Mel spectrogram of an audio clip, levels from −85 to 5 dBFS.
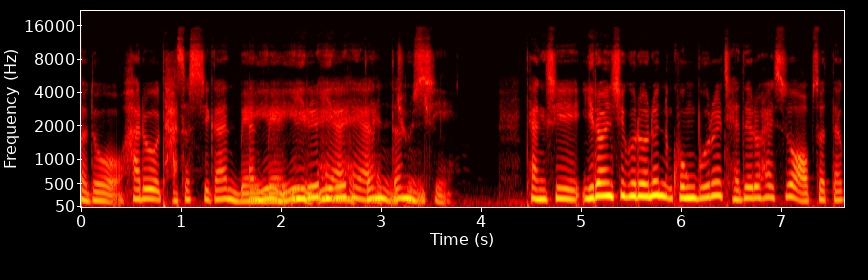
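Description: From 1.68 s to 3.46 s the speech carries a doubled audio track. An equally loud copy trails about 300 ms behind, likely from a slower second capture path or a misaligned edit. It cuts in and out abruptly, and a spectrogram shows each syllable repeated as a crisp full-band ghost.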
